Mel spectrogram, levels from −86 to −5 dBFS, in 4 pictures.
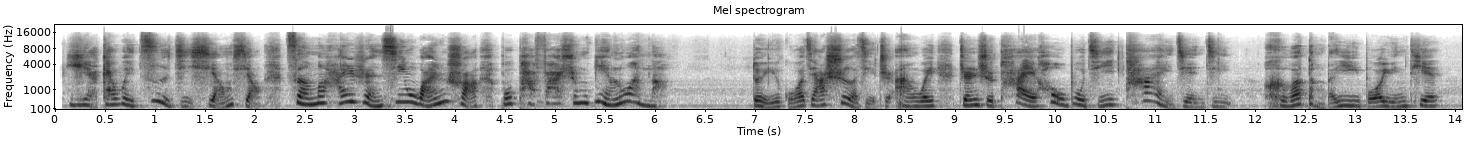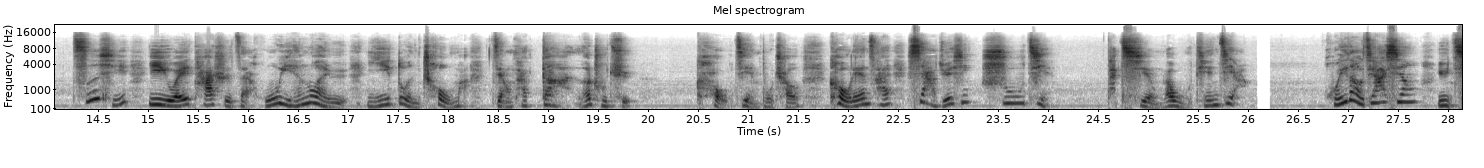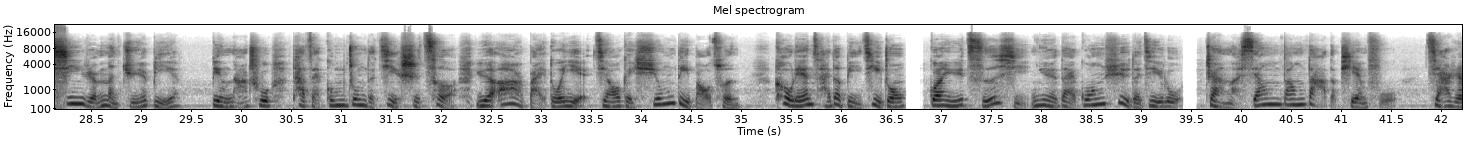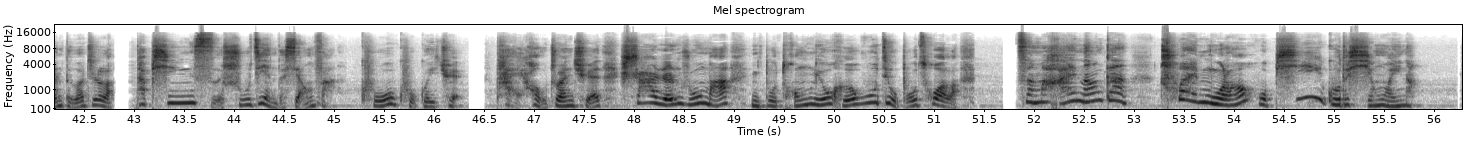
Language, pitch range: Chinese, 200-300 Hz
